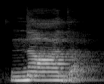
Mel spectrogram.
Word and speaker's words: Nada: Nada je stigla na stanicu. Nada je stigla na stanicu. Koje reči su naglašene? Nada. Akcenat je na prvom slogu.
